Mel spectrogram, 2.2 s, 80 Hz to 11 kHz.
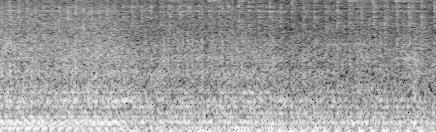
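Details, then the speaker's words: Cold start of a 1985 Honda ATC200M three-wheeler revived after years of sitting, with a rebuilt carburetor, new battery and fresh oil: single-cylinder thumping responds well to throttle and pulls cleanly as it rides off, no misses or knocks. "I guess it runs. Responds to the throttle real good. And it moves."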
